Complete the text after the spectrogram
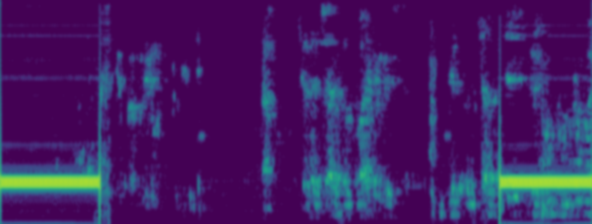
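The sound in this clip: A telephone dial tone from a phone on auto-redial sounds as a steady, loud, flat tone, breaks off for a stretch of talking, then returns unchanged at the end.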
